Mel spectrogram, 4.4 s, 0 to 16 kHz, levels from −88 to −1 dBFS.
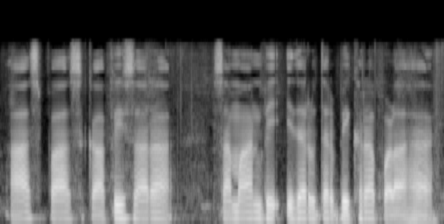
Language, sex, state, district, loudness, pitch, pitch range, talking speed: Hindi, male, Jharkhand, Garhwa, -16 LUFS, 105 Hz, 95-110 Hz, 150 wpm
